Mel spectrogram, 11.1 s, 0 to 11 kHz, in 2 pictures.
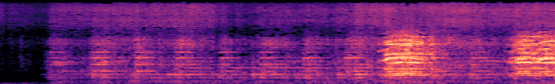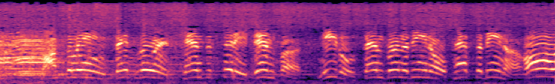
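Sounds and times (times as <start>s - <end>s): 
fast passenger train rumbling along the tracks: 0.4s - 11.0s
whistle-like tone of passenger train: 2.6s - 8.6s
speech: 6.2s - 11.0s.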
